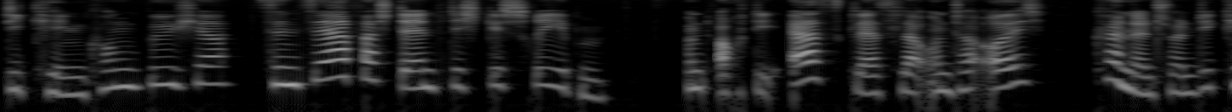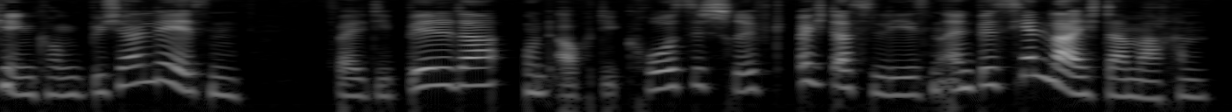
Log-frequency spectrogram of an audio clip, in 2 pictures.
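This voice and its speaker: A woman reading a children's story aloud and recommending the book to young readers. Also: a little high. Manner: slow, lively storybook reading.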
